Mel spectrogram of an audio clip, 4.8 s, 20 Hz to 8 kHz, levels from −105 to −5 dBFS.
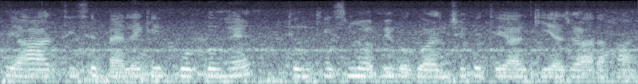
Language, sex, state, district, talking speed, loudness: Hindi, female, Rajasthan, Bikaner, 215 wpm, -15 LUFS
